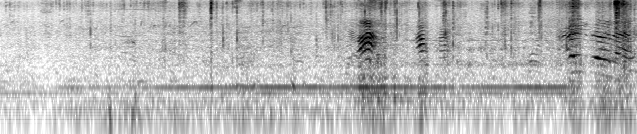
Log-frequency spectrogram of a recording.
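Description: A distant train whistle, one long steady blast lasting about five seconds and slowly growing louder as the locomotive approaches, with onlookers' voices over it.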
